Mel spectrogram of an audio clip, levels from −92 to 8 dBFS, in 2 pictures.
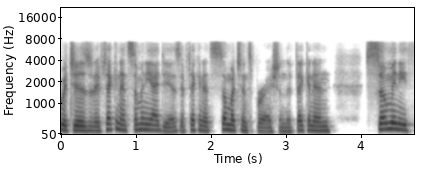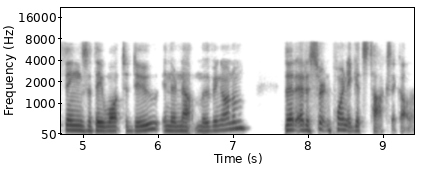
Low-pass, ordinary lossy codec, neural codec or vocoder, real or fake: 7.2 kHz; MP3, 64 kbps; codec, 24 kHz, 0.9 kbps, DualCodec; fake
